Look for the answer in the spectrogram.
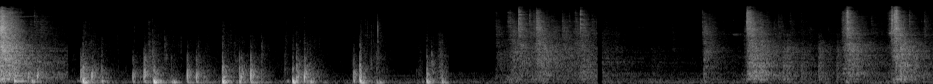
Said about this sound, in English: People coming down the hall. I hid in the only spot available.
